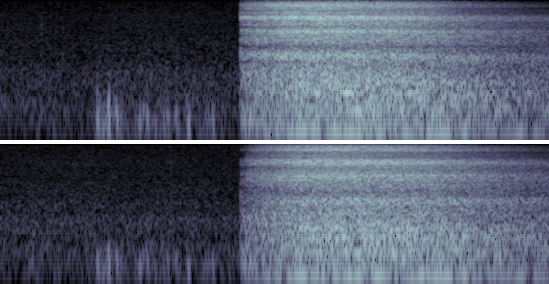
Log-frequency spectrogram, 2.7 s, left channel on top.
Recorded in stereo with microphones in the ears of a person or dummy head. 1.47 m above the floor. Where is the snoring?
70° left (ahead or behind), 3.5 m.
